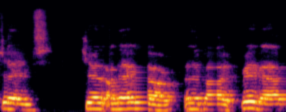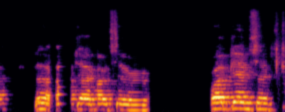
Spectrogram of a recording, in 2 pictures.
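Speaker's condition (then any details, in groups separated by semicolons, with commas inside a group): Down syndrome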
